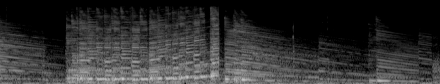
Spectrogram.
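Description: A clavichord string is struck on a G note, giving a bright plucked-metal attack that decays, followed by further sliding and struck string tones with no speech.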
